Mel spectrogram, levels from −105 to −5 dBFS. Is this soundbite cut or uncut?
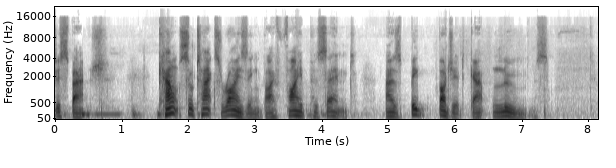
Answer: uncut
